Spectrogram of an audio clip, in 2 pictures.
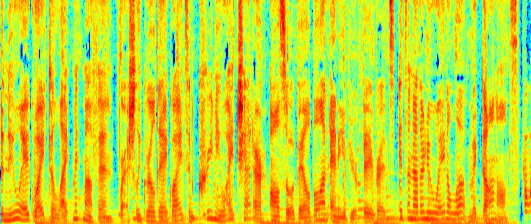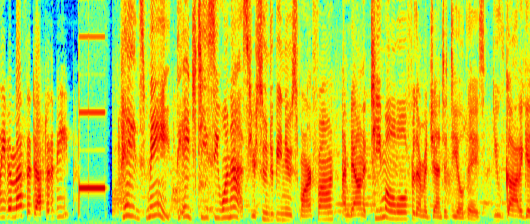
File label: Commercials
